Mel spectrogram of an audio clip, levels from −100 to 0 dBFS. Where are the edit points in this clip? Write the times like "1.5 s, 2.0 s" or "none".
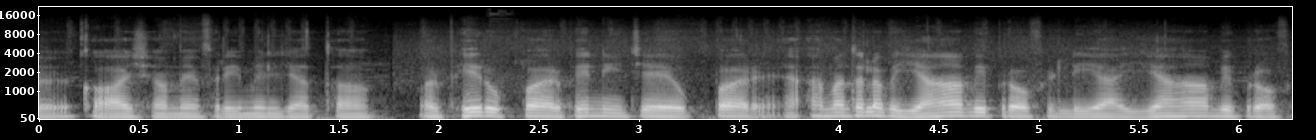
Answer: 1.7 s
